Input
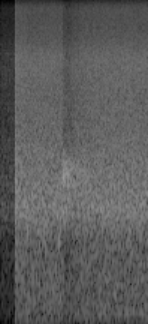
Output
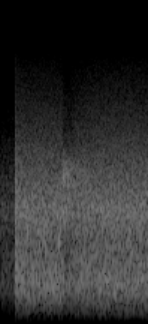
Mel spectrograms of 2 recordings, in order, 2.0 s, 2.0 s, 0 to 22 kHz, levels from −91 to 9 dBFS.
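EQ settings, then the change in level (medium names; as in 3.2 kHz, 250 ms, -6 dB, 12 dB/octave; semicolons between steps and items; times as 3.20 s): ladder band-pass 600 Hz, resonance 30%; +11.5 dB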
